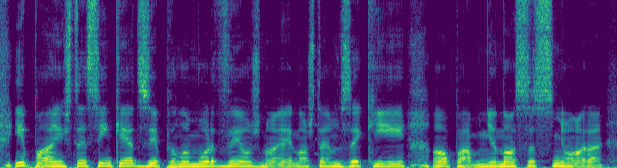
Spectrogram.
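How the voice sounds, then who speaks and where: With a European Portuguese accent, a man with a fairly high voice speaks at a moderate pace with ordinary pitch variation. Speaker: film podcast co-host. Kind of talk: casual chat.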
